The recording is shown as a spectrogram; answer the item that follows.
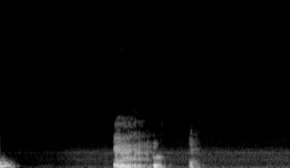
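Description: A man clears his throat with a short cough about a second in, followed by a smaller second catch.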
